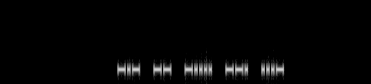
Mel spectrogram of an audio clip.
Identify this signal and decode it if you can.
Morse code, heard as a keyed tone, about 52 wpm, spaced as for 36 wpm, 700 Hz. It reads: KM6GV
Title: USA Call Signs - 2x Character Spacing - 50wpm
